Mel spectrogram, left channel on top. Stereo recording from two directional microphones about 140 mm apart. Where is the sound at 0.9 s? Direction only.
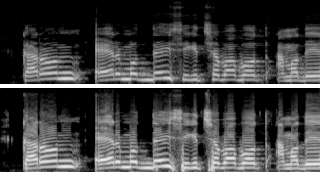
40° right (ahead or behind).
